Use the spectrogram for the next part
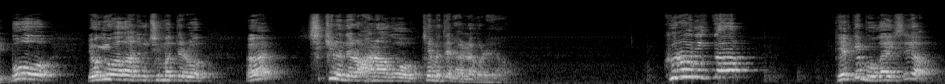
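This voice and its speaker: Lively older male pastor preaching. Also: high voice. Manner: lively, asks the congregation questions, jokes. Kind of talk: sermon. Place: church sanctuary. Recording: echoey church hall, mic at a distance.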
